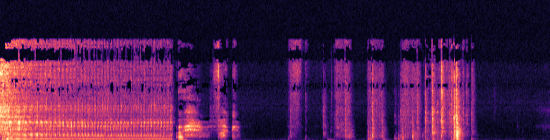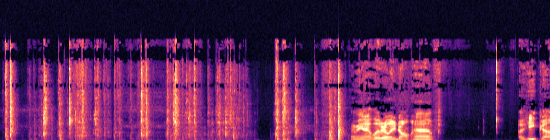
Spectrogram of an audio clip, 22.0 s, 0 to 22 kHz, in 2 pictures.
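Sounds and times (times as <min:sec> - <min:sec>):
small tools clicking and rattling: 0:11.1 - 0:17.8.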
